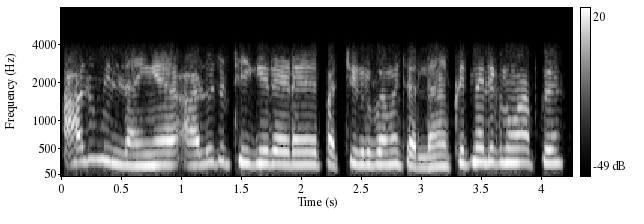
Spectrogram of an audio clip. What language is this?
Urdu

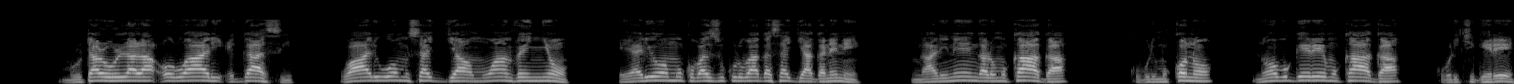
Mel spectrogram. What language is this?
Ganda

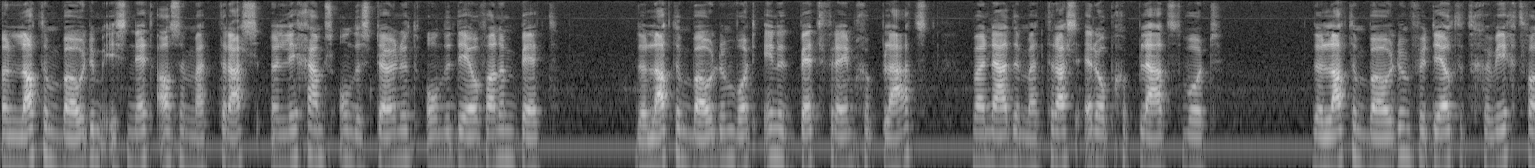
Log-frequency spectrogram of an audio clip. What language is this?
Dutch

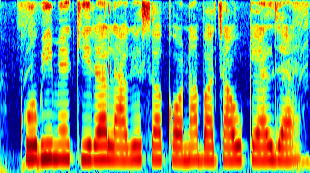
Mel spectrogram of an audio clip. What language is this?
Maithili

